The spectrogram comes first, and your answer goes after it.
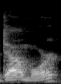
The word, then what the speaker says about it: Dalmore: I don't remember ever having a, is it Dalmore? Is that how you say it? Yeah. Okay. That's how I say it.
